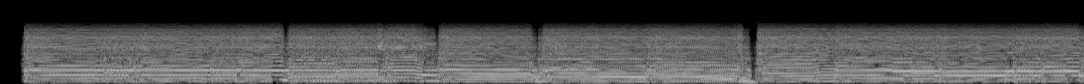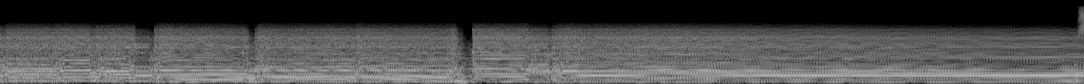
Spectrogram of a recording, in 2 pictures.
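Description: Heavily distorted electric guitar riff playing back from a loop through the Fractal Audio Axe-Fx III, its Virtual Capo pitch shifter set one semitone down. It starts abruptly just after the opening, and the riff cuts out briefly several times in rhythmic stops.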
